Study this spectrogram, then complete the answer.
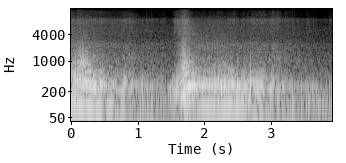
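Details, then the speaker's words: Straight-piped Honda after new sway bar bushings were installed: sharp throttle blip rises and falls cleanly over a loud, raspy idle, with no rattle or clatter after the rev; normal. "oh I'll give it a couple blips to the throttle and see if it rattles"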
